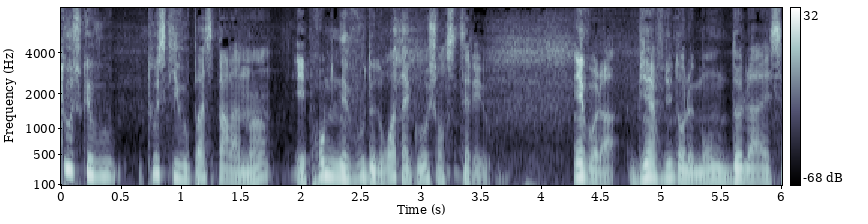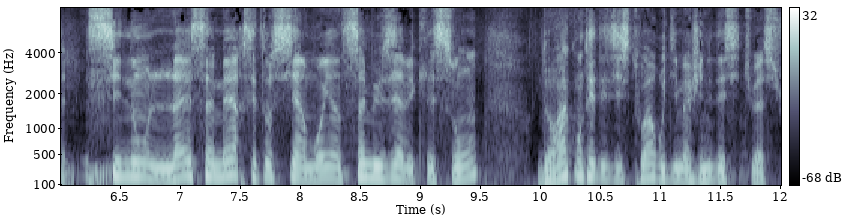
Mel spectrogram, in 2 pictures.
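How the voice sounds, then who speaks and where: A plain, everyday voice from a man, fairly high in pitch, with lively intonation and a fairly quick pace. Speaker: radio host. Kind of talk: radio chat.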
